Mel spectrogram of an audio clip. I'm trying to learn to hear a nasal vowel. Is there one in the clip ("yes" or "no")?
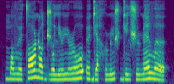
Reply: no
